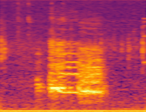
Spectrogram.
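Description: Minecraft chickens give a short faint clucking burst, quiet and alone with no talk.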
